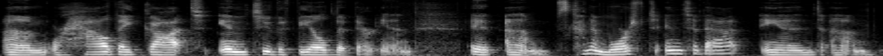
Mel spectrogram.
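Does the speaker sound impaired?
Yes: cleft palate; congenital.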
